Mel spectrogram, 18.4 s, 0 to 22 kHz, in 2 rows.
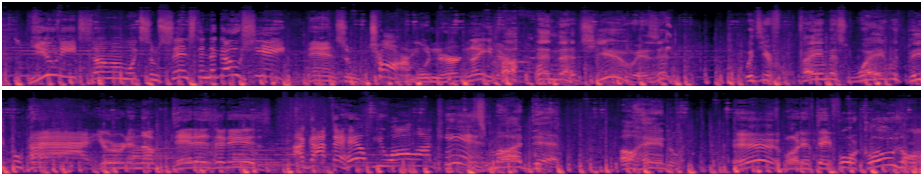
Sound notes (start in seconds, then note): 4.7 laughs; 9.8 grunts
